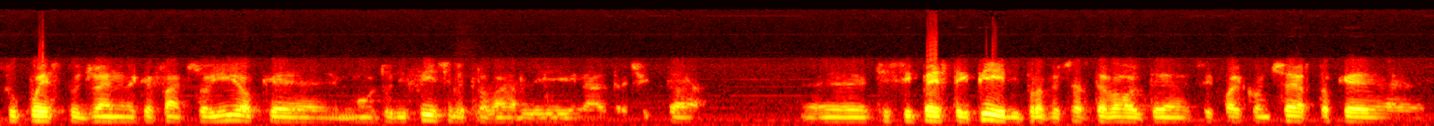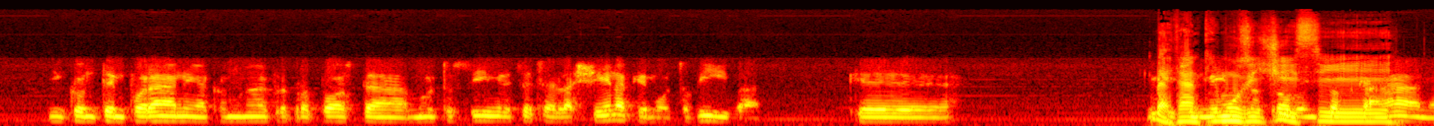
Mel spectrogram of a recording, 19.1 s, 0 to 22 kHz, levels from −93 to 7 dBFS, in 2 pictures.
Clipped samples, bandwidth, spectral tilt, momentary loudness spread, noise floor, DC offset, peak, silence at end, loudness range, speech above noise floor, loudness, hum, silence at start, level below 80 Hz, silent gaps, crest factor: under 0.1%; 16 kHz; -5.5 dB/octave; 14 LU; -52 dBFS; under 0.1%; 0 dBFS; 0 s; 6 LU; 35 dB; -18 LUFS; none; 0.05 s; -46 dBFS; none; 18 dB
